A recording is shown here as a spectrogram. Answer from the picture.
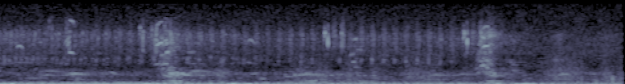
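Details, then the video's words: Sharp-tailed grouse at a lek in Michigan's Eastern Upper Peninsula during courtship display: short honking, clucking notes scattered over low rumbling wind noise. "sharp-tailed grouse lek"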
